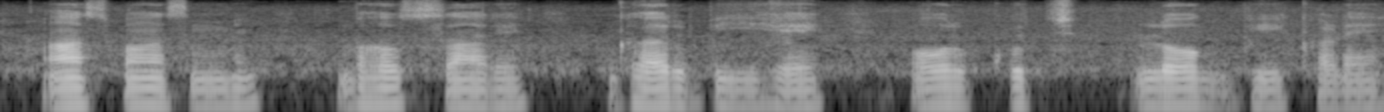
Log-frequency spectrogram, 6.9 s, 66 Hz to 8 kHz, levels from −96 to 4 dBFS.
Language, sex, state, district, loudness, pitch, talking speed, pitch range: Hindi, male, Andhra Pradesh, Chittoor, -24 LUFS, 90 Hz, 120 wpm, 90-95 Hz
